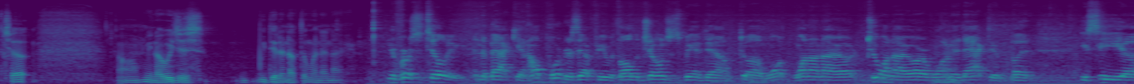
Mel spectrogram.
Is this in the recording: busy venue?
yes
